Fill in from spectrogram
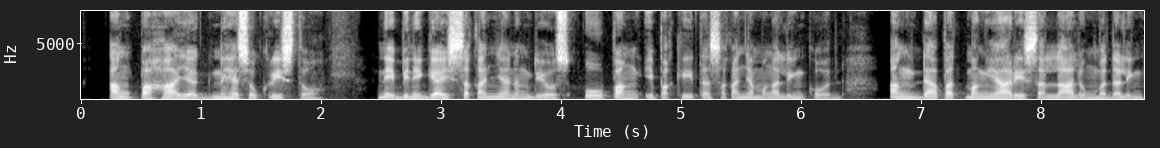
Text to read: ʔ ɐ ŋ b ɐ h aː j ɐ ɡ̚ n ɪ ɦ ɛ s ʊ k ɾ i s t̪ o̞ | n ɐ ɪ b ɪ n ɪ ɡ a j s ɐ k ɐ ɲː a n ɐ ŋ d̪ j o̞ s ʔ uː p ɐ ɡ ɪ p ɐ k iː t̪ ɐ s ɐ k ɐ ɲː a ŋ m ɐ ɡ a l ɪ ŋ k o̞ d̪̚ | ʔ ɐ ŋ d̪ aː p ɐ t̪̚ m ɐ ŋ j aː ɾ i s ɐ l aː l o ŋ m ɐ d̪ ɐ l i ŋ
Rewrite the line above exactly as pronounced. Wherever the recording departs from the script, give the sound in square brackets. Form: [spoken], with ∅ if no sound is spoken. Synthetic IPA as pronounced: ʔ ɐ ŋ [p] ɐ h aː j ɐ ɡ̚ n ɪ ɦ ɛ s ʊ k ɾ i s t̪ o̞ | n ɐ ɪ b ɪ n ɪ ɡ a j s ɐ k ɐ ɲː a n ɐ ŋ d̪ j o̞ s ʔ uː p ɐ [ŋ] ɪ p ɐ k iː t̪ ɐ s ɐ k ɐ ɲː a ŋ m ɐ [ŋ] a l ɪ ŋ k o̞ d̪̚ | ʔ ɐ ŋ d̪ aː p ɐ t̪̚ m ɐ ŋ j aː ɾ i s ɐ l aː l o ŋ m ɐ d̪ ɐ l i ŋ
